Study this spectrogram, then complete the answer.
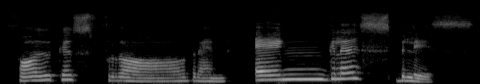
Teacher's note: Volkes frov, so it's an open O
